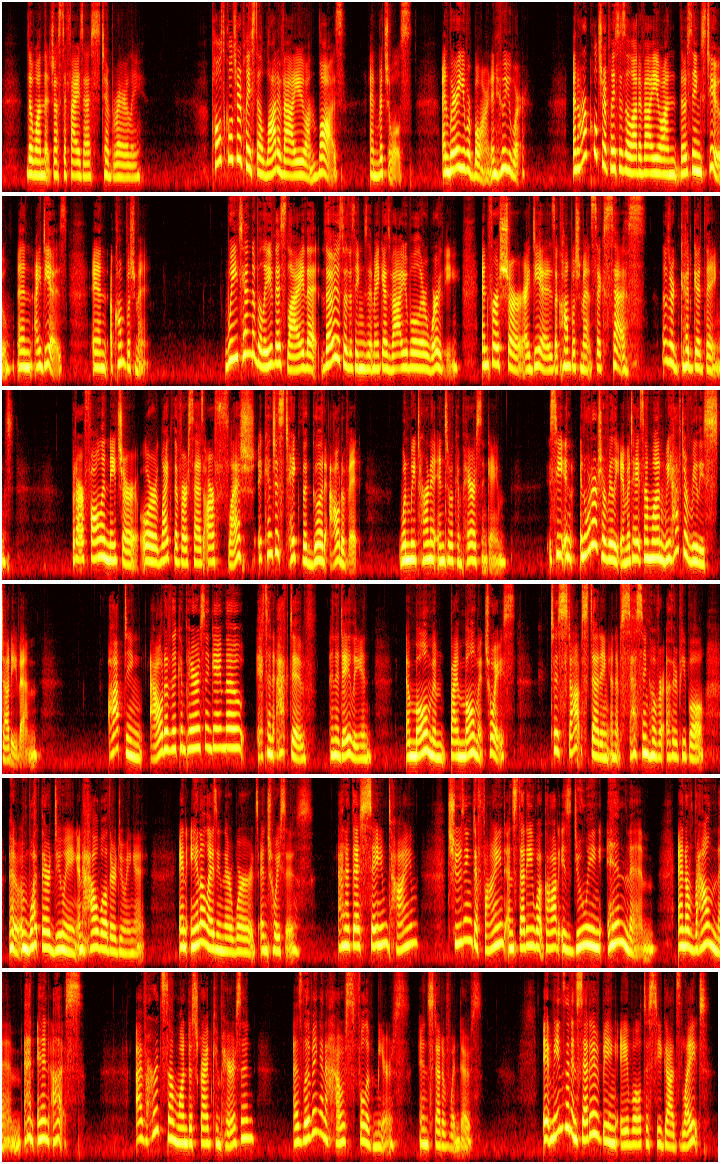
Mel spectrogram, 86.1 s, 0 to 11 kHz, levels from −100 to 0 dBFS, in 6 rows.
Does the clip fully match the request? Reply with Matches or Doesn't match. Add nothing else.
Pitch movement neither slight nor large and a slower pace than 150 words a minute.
Matches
